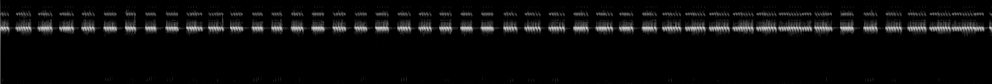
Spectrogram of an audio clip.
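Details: Two crickets produce steady shrill chirps, short high pulses repeating quickly and evenly, merging into a near-continuous ring toward the end; no other sounds present.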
